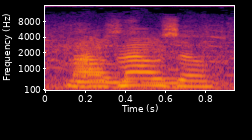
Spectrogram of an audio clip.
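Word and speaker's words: Mousehole: mouse hole to me how do you say it Mouser so the Cornish is mouse old holiday people come down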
